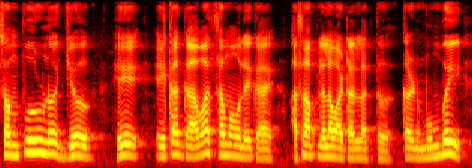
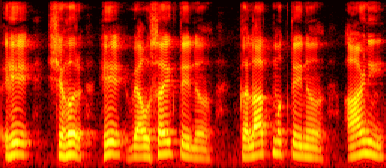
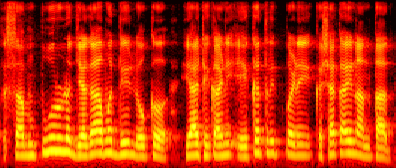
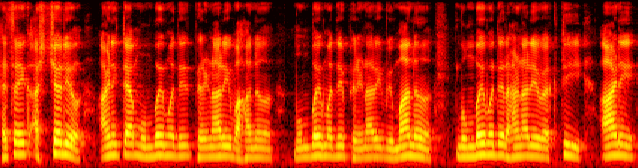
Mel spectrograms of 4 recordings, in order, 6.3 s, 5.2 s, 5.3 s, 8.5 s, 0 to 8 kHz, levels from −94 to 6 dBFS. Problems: background sounds at intervals, background conversations at intervals, echo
